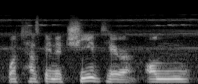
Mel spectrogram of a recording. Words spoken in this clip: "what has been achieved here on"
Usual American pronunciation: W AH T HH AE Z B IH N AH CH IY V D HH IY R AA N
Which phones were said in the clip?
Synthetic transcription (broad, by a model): W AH T HH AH Z B IH N AH CH IY V D HH IY R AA N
